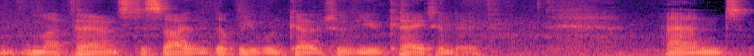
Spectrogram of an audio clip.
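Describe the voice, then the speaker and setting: Speaking in a southern English accent, a man uses a medium pitch with ordinary variation. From southern England (Exeter, Devon). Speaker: academic theologian. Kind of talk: interview conversation. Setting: podcast. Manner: halting.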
